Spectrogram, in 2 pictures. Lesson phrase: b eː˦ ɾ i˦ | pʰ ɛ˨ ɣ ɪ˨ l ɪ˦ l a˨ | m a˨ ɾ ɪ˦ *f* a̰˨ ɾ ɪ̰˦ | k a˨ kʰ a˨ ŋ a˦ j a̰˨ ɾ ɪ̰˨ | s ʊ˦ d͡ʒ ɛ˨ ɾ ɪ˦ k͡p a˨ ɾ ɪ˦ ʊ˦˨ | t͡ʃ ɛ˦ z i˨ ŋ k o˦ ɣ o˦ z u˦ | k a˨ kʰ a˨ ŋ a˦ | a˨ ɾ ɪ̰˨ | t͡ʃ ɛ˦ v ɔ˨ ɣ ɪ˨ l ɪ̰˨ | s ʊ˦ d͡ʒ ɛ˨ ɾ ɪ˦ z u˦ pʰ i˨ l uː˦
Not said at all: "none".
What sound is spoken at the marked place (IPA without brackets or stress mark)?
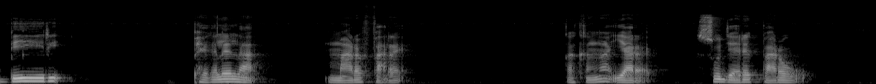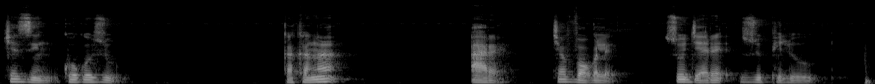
f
